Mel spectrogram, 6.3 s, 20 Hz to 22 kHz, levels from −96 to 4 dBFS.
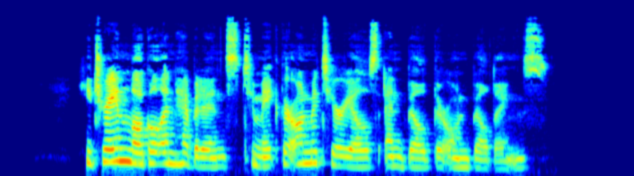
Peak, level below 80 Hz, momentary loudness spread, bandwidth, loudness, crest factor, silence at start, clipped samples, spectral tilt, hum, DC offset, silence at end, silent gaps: -6 dBFS; -82 dBFS; 17 LU; 15.5 kHz; -27 LUFS; 24 dB; 0.8 s; under 0.1%; -1.5 dB/octave; none; under 0.1%; 0.9 s; none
